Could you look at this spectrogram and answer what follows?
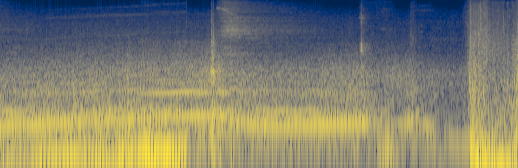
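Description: In the Cyberpunk video game, a car engine with a supercharger hums and whines steadily, its pitch shifting as the car accelerates, with brief sharp thuds and a short drop before the engine noise returns.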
